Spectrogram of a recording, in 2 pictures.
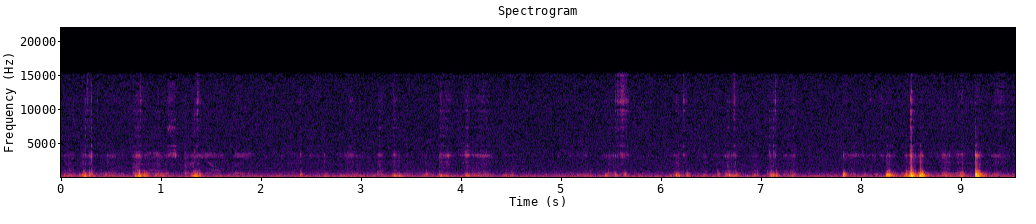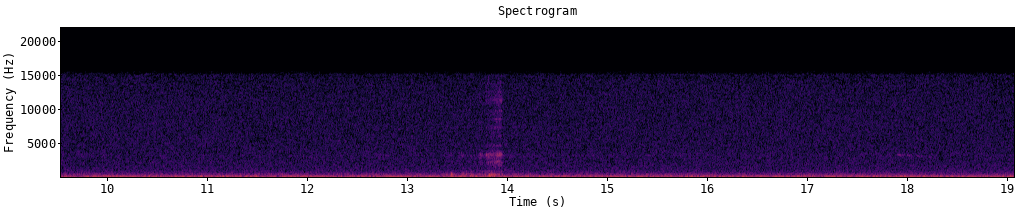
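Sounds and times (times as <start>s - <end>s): low steady hum: 0.0s - 19.0s
thumps: 5.2s - 9.4s.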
